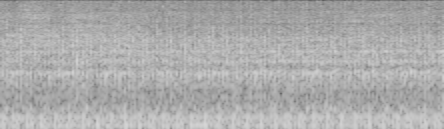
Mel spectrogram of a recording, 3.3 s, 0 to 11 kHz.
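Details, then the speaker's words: VW T4 diesel just after fuel filter replacement and fresh oil fill, running a minute to circulate oil: even diesel idle clatter about three and a half pulses a second, no misses or knocks; healthy idle. "As you can hear, she's running. Fuel filter. All installed. Oil's filled up."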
